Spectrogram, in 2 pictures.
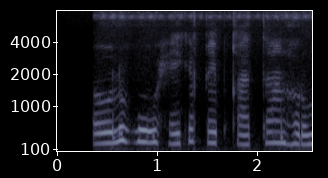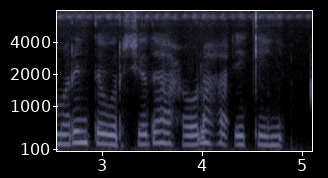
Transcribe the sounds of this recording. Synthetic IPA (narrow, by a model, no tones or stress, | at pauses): ħɔːlʊɦʊwɑħɑjkʰɐqɑjbqɑːt̪ʰaːnɦɔrmɐɾɪnt̪ʰɐwɐrʃɐðɐɦɐħɔːlɐɦɐʔɛːkʰɛɲɐ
